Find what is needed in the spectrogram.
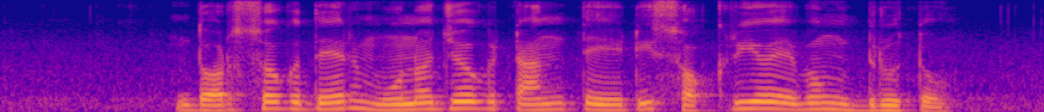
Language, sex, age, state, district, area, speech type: Bengali, male, 30-45, West Bengal, Paschim Bardhaman, urban, read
